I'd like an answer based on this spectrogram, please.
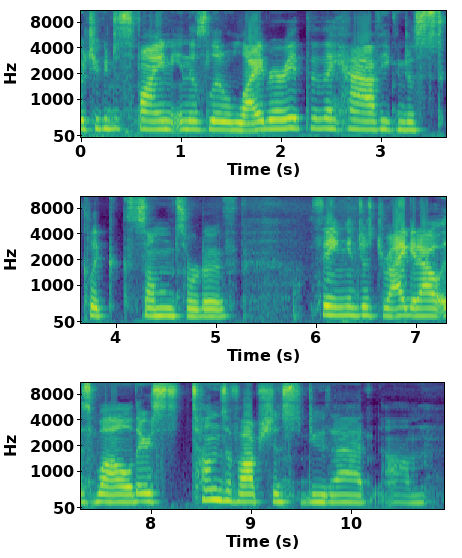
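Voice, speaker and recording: The woman's voice sits at a medium pitch, with monotone, flat intonation. She speaks at a fairly slow pace over noticeable background noise. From Netherlands. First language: Dutch. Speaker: graphic design tutorial maker. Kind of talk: tutorial. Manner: casual, with fillers.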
